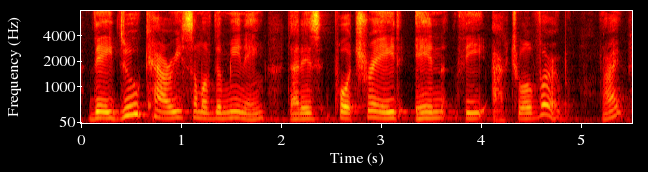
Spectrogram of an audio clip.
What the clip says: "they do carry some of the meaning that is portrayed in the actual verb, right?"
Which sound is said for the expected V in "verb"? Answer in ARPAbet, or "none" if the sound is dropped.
V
